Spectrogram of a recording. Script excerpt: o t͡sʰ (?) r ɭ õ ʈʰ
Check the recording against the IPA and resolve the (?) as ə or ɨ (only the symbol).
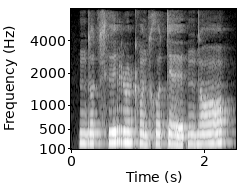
ɨ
